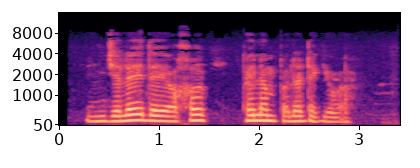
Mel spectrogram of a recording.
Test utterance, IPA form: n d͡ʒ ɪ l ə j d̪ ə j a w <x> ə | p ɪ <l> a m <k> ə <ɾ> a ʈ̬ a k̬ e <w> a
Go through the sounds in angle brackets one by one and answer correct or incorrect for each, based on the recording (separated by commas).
correct, correct, incorrect, incorrect, correct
